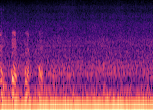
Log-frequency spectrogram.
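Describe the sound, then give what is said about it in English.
A low, steady engine rumble from boats on the water at a marina, with a constant wash of wind and water noise. A few brief voice sounds occur near the start. “So this is a marina where we keep our boat.”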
